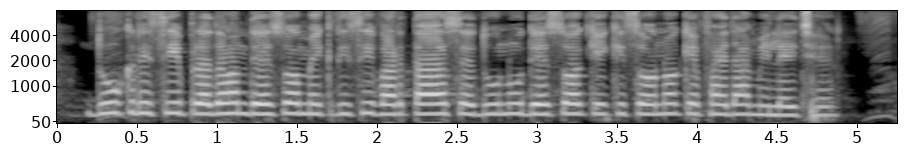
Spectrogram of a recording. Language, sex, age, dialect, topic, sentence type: Maithili, female, 18-24, Angika, agriculture, statement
